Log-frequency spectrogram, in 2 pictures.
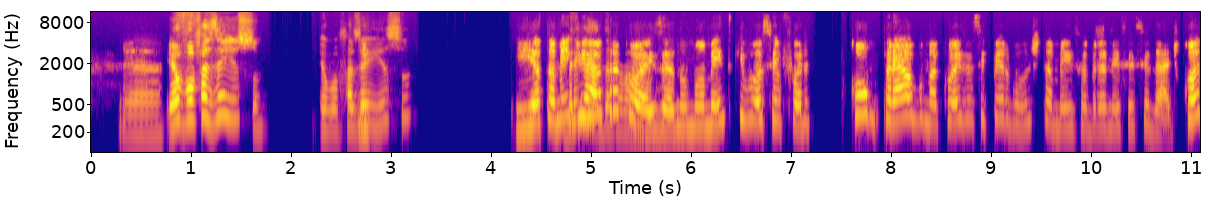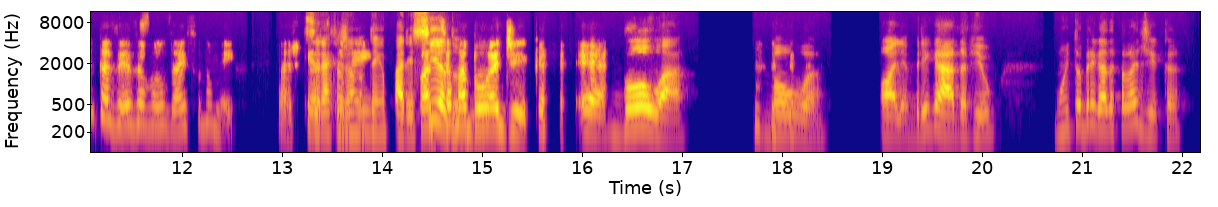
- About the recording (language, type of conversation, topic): Portuguese, advice, Como posso reduzir as assinaturas e organizar os meus gastos online para diminuir a sensação de desordem digital?
- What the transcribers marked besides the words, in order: tapping; laugh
